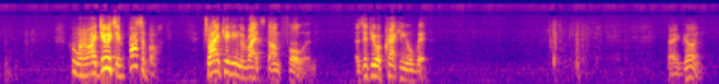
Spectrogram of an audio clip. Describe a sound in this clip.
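A second man answers calmly, close by.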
